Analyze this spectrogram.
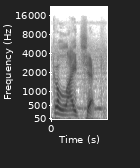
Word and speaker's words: Olajczyk: Bunch of letters he goes by as his name, but it's Mick Olajczyk. Mick Olajczyk is how you say his name phonetically as he goes side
